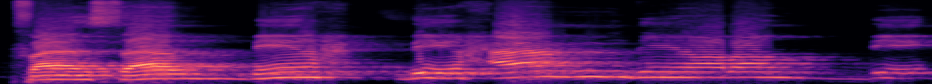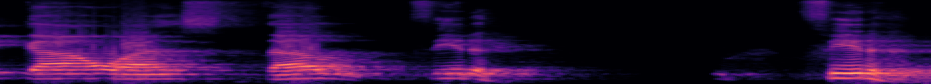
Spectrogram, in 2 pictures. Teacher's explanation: Wah jadi fir mencucu di akhir. Itu isyarat domahnya. · Haknya berarti disukun. Ro sukun, hak sukun diakhiri mencucu. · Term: al-ishmam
